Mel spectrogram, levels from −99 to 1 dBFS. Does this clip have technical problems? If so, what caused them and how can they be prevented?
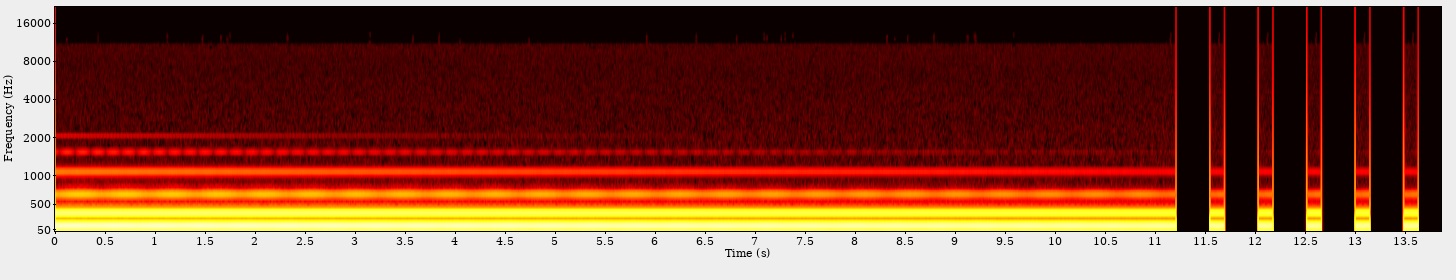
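Yes. From 11.21 s to the end, the audio breaks into a stutter with silent gaps. A burst of about 147 ms plays, then about 338 ms of digital silence follows. The cycle repeats every 485 ms, five times. The player likely stalled on a starved buffer and replayed its last fragment at each retry. The sound that belonged in those gaps is gone. Larger playback buffers and a steadier network or disk feed would prevent this.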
